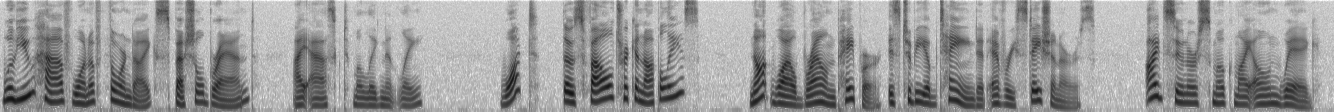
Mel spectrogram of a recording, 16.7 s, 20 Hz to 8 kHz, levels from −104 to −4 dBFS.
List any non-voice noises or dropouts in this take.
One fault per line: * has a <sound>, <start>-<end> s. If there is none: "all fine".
all fine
